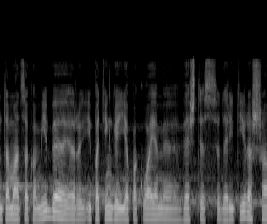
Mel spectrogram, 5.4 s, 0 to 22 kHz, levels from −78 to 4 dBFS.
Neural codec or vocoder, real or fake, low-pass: none; real; 7.2 kHz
